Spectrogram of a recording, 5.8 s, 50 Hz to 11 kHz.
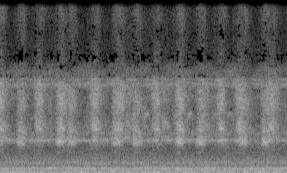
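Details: Night chorus of crickets in a wood, captured September 2, 2023, on a phone fitted with a stereo microphone; sharp, evenly spaced chirps beat steadily against a dense background hum of insects.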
